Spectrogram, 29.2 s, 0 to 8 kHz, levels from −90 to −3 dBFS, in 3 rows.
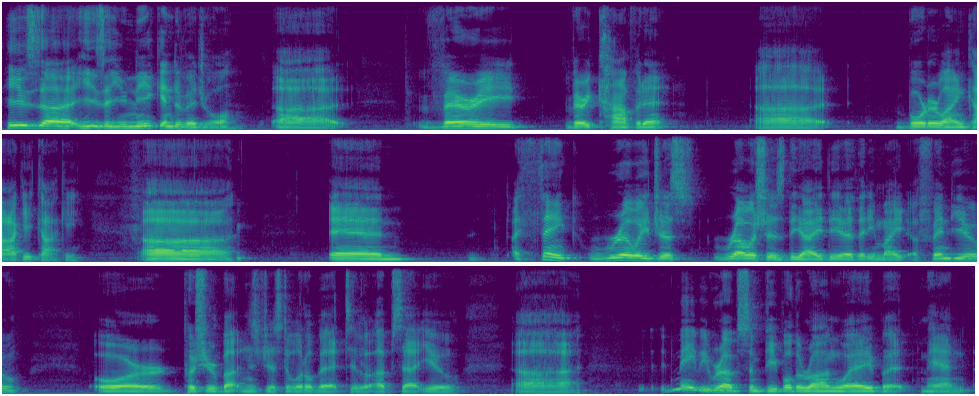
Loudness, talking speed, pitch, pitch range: -27 LUFS, 100 wpm, 110 Hz, 100-120 Hz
